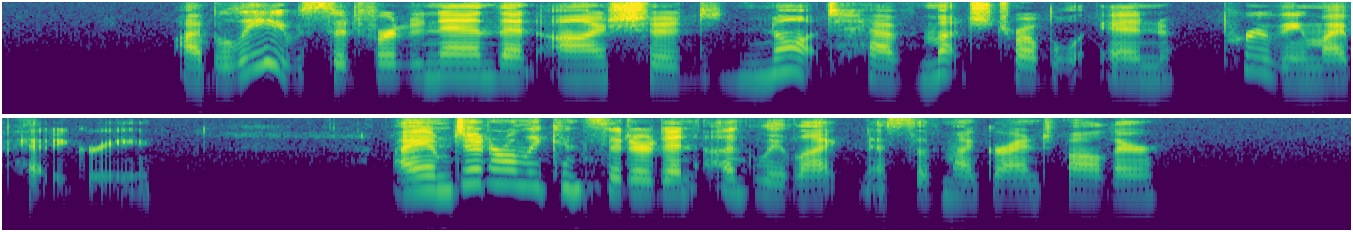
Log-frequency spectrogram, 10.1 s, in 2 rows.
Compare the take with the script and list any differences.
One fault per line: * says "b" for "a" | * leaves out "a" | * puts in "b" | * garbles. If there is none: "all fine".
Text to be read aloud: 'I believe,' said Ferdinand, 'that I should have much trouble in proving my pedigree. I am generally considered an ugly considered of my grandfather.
* puts in "not"
* says "likeness" for "considered"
